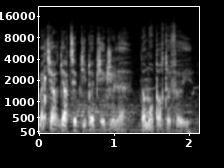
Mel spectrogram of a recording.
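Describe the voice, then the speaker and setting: An actor playing a naive, boastful, lovestruck small-time crook who flusters easily, in a 1960s French radio crime drama. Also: male voice, very deep voice, fairly even intonation, very fast, pushed and bright, full character voice. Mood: boastful, confiding. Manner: bragging, easily flustered, pleading when threatened. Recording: faintly noisy vintage radio recording.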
